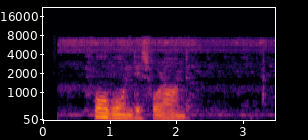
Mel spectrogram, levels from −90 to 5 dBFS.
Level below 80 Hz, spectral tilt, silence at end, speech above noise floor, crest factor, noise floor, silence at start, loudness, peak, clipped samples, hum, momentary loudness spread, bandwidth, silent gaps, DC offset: -56 dBFS; -6 dB/octave; 0.15 s; 27 dB; 20 dB; -53 dBFS; 0.2 s; -28 LUFS; -10 dBFS; under 0.1%; none; 24 LU; 7.8 kHz; none; under 0.1%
